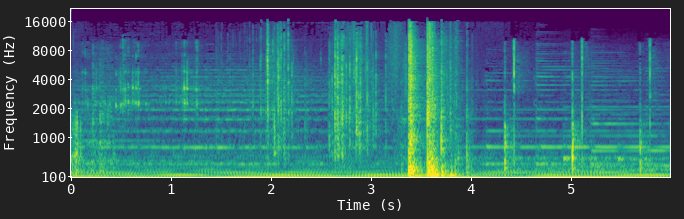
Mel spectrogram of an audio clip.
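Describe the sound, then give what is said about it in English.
A handgun being set down on a hard surface makes a brief, solid thunk in the middle, a doubled knock landing close together, over a steady low drone with a few faint taps scattered around it. “I'll put the gun down, Rachel.”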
